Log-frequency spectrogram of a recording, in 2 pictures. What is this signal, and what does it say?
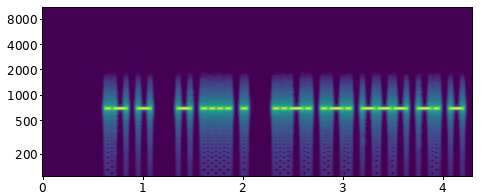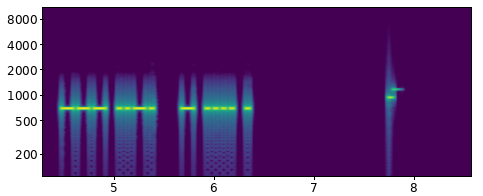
Morse code, heard as a keyed tone, about 30 wpm, 700 Hz. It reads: AT THE FRONT OF THE
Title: Sets of 5 Words 30wpm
